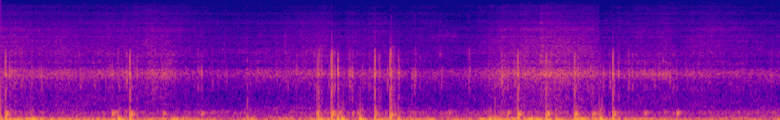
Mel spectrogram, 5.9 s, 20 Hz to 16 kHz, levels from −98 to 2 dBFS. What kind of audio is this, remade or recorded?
recorded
